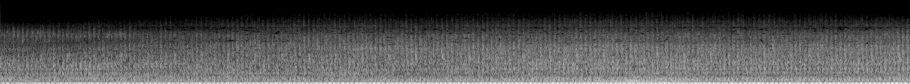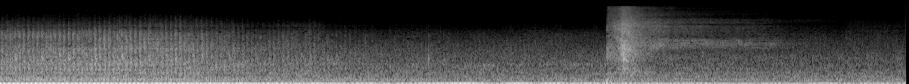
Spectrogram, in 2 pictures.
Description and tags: idling.bus.engine.20050813
idle bus engine, near the end makes a nice noise I can only describe as 'pressure being released'(any hint?). Recorded with cheap Aiwa omni stereo mic and iRiver iHP120 /motor de autobus al ralenti, haciendo al final un ruido muy curioso, como de presion que se libera (?)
